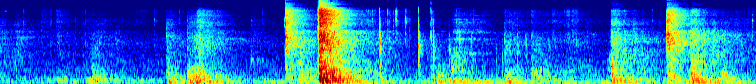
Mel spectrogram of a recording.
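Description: A handful of irregular knocks and thuds, the loudest about two and a half seconds in.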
